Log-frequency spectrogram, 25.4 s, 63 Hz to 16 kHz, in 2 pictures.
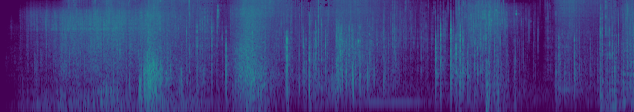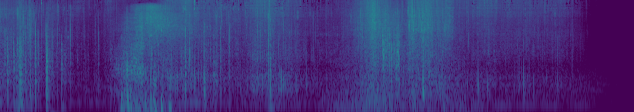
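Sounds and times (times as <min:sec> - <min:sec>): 
dirt and dust: 0:00.6 - 0:24.2.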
